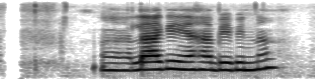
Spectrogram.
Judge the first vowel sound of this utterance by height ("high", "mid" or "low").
low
